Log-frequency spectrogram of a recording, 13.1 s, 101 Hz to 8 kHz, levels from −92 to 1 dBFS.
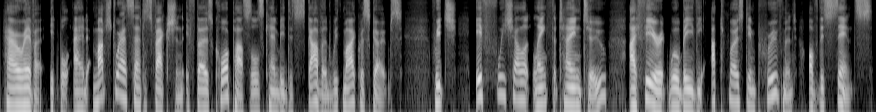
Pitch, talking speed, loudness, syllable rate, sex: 130 Hz, 160 wpm, -24 LUFS, 4.8 syllables/s, male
